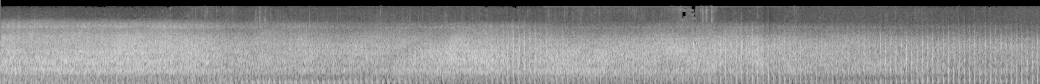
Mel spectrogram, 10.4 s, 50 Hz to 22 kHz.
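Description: V-22 Osprey tiltrotor flying in helicopter mode with its nacelles tilted up, descending on approach. Its two big proprotors chop with a fast, even beat over the turbine engines' steady noise. The sound is loud throughout, dips a little midway and swells again near the end as it comes closer.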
